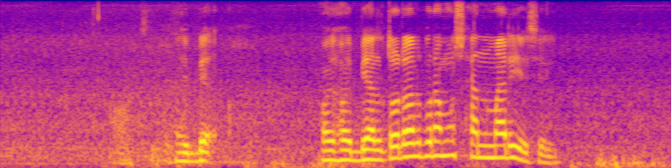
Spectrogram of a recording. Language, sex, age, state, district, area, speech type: Assamese, male, 18-30, Assam, Nalbari, rural, spontaneous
